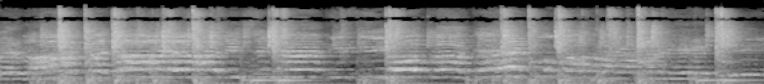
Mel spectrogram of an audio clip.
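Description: A man singing a Haryanvi ragini in a loud, open-throated voice, with long held and sliding notes, over a steady beat of sharp percussive strikes.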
